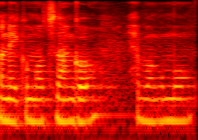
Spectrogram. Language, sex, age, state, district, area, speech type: Odia, male, 18-30, Odisha, Nabarangpur, urban, spontaneous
